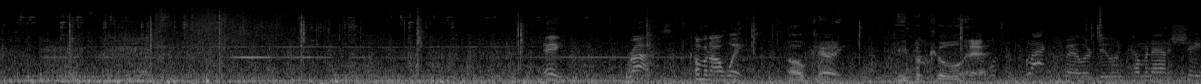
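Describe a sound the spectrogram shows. A horse-drawn wagon rumbles and creaks along a dirt track.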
